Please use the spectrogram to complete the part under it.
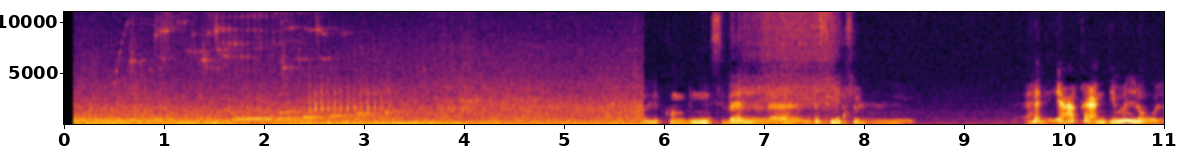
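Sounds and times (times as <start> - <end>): cars driving past: 0.1 - 5.8.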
